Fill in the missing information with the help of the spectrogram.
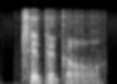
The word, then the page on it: typical: British English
